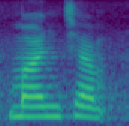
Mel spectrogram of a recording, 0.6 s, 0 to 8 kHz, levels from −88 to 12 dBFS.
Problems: none marked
